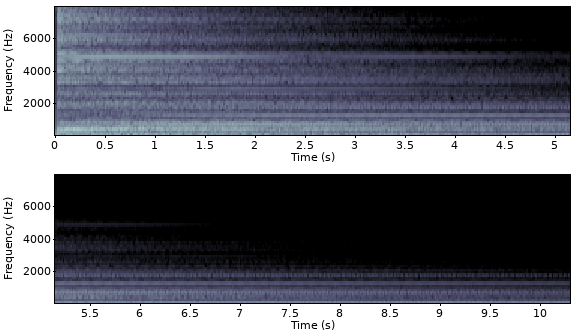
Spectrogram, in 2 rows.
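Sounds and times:
impact drum hits: 0.0s - 3.3s
cymbal hit: 0.0s - 4.4s.

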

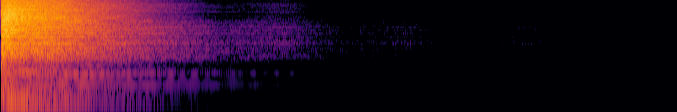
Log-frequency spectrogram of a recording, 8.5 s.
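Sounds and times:
china cymbal: 0.0s - 1.8s.

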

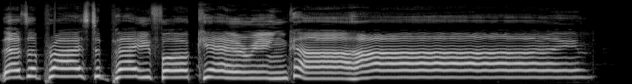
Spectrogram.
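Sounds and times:
velvet vocal in D: 0.0s - 6.0s.

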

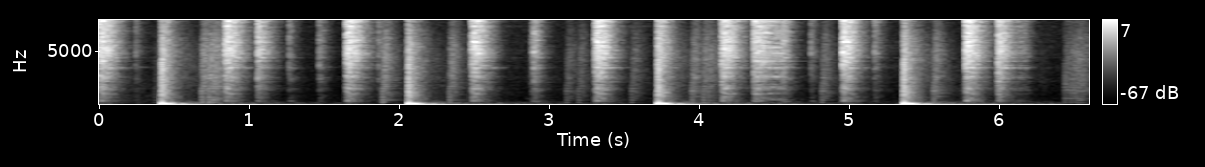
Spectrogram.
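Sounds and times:
reggae kick drum: 0.4s - 0.8s, 2.1s - 2.5s, 3.7s - 4.2s, 5.4s - 6.0s.

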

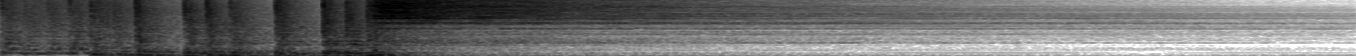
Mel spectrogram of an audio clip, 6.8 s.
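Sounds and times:
hard rock drums: 0.0s - 3.8s.

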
